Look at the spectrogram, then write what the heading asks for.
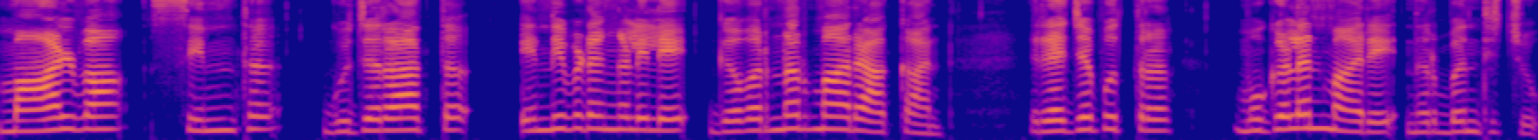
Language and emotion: Malayalam, neutral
